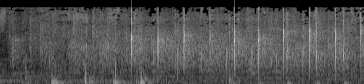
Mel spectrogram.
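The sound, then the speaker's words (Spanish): Steady audience applause for the town council fills the space, many hands clapping at a quick, uneven rhythm with sharp individual claps standing out over a dense, moderately loud wash. “un fuerte aplauso para el ayuntamiento o el ayuntamiento de esa pobla que ha portado muy bien en nosotros.”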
